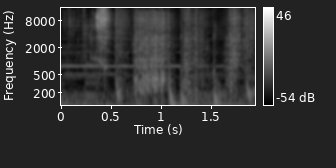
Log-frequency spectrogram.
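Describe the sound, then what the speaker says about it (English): Kettle brand potato chips crunched between the teeth, a few crisp bites followed by chewing, close and loud with no one talking. "Very good crunch, not too much salt."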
